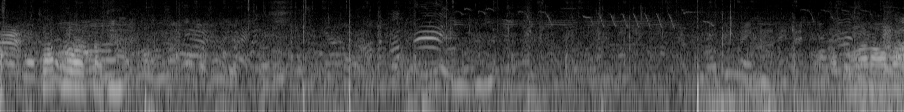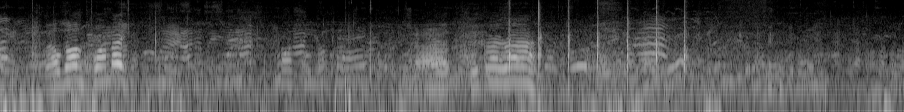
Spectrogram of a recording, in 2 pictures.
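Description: Spectators shout and call out from the sidelines outdoors.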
